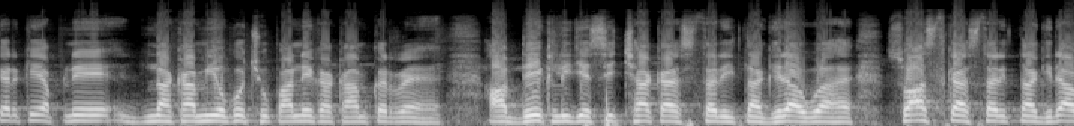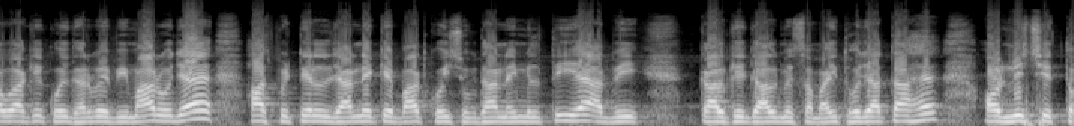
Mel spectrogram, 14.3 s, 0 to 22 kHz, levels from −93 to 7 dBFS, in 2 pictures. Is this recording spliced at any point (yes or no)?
no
